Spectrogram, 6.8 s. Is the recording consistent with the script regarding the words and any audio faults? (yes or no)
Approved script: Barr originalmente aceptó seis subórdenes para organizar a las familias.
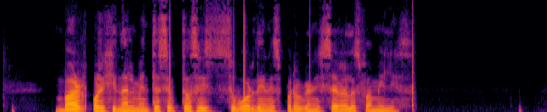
yes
